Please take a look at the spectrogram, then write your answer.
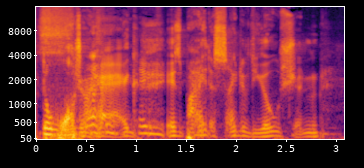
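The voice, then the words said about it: Bad put-on British narrator accent. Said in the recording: “That was a really bad David Attenborough. ... impression. ... Terrible. ... That was me if I were narrating BBC. ... Why would you put on right. a British accent?”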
